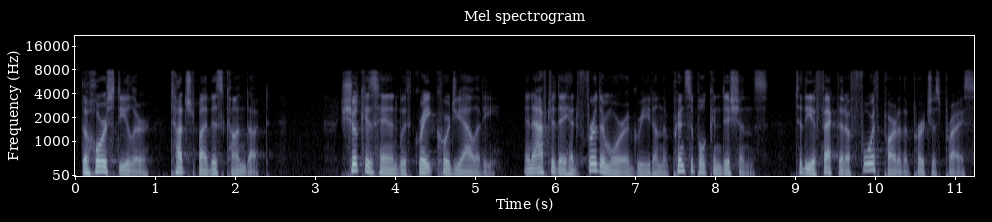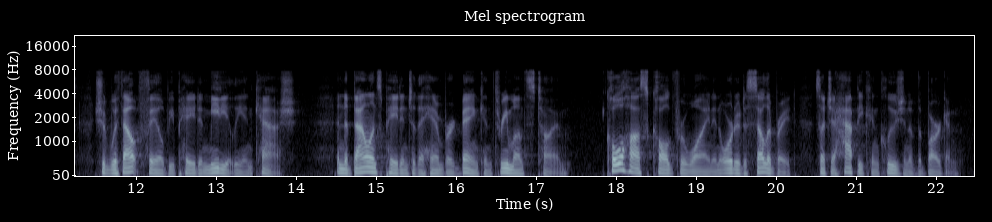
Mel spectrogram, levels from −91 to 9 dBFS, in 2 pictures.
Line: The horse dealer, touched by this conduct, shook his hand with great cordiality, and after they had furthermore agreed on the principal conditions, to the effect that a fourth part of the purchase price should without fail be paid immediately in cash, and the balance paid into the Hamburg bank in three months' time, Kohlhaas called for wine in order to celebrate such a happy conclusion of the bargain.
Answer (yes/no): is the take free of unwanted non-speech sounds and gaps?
yes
